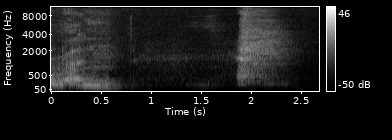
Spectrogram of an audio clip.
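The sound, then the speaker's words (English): A lion in Africa roars with a deep, rumbling growl that fades, followed after a short pause by a loud, breathy grunt. No one speaks. “And his voice is like a roaring lion. I've thought about this differently ever since going to Africa a few years ago and hearing.”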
